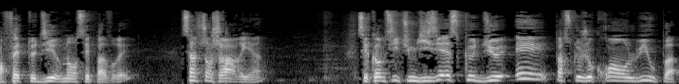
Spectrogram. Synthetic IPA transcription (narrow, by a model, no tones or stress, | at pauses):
ɑ̃fɛt̪ːəd̪iːʁnɔ̃sɛpavʁɛ | sanəʃɑ̃ʒʁaʁjɛ̃ | sɛkɔmsit̪yməd̪izɛɛskəd̪jøɛpaʁsə̥kəʒəkχwaɑ̃lɥiupa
